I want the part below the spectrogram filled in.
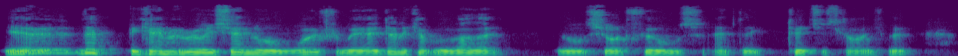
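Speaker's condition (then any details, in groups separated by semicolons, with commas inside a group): Parkinson's disease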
